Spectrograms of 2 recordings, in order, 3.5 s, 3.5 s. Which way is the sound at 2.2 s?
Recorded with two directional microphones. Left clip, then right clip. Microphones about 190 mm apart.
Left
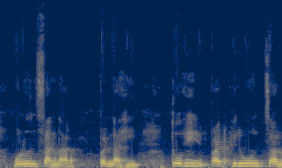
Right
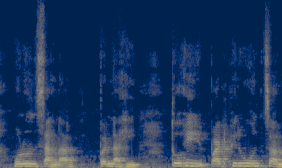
35° right (ahead or behind).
